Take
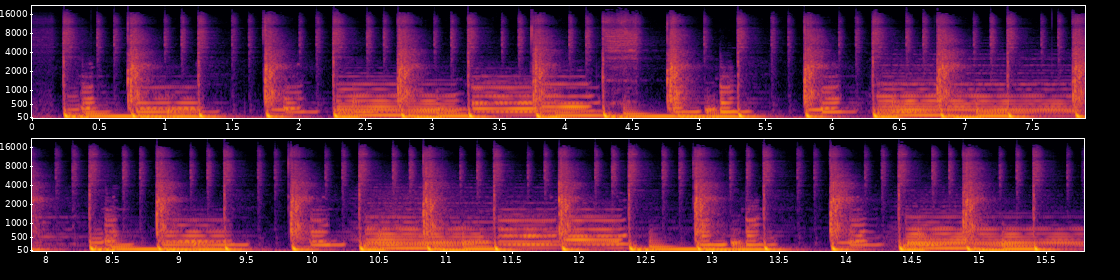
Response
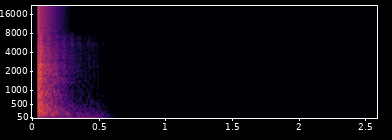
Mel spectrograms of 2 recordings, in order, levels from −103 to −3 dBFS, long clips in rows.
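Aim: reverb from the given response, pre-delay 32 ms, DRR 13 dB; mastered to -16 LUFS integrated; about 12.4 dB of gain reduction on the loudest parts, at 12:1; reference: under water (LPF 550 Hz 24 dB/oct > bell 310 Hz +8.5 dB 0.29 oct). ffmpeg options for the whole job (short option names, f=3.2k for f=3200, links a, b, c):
-filter_complex "[0:a]acompressor=threshold=-33dB:ratio=12,asplit=2[a][b];[1:a]atrim=start_sample=2205,adelay=32[c];[b][c]afir=irnorm=-1:irlink=0,volume=-21dB[d];[a][d]amix=inputs=2:normalize=0,lowpass=f=550:w=0.5412,lowpass=f=550:w=1.3066,equalizer=f=310:t=o:w=0.29:g=8.5,volume=22dB"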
